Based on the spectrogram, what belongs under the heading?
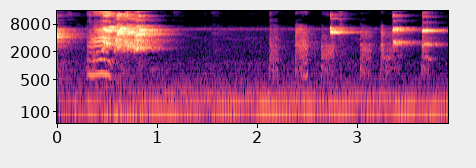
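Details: Wild-caught long-tailed shrike being hand-fed to tame it: one loud, harsh, rasping burst, then several short, thin, high whistled notes spaced apart.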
